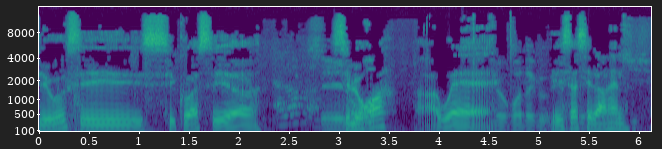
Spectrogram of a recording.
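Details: 16-year-old boy who has stuttered since birth, with a father who also stutters, showing audible word repetitions; stuttering.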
